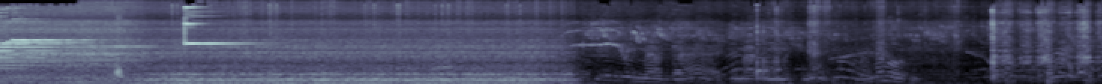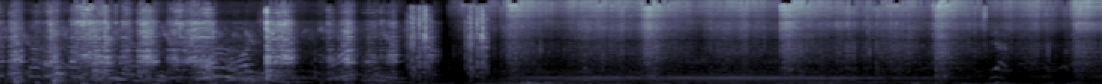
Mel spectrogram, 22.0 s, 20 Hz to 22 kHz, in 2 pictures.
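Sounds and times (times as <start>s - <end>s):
hum of low tones: 0.0s - 5.8s
sickle cutting dry stalks: 15.6s - 22.0s.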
